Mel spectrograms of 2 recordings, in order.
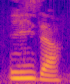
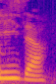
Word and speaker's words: Lisa: Lisa. Oh, and that's how you pronounce it too. There's no G sound. Lisa. Yeah. Lisa. It's just Lisa.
